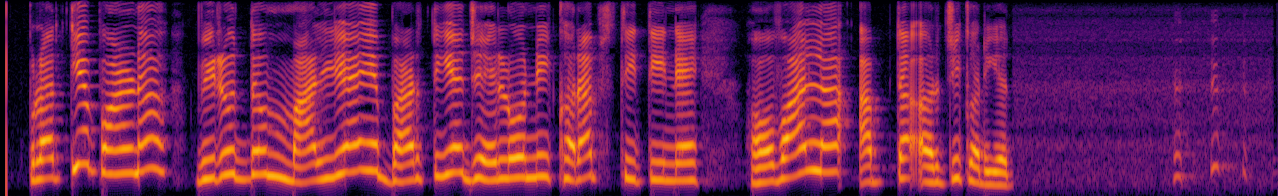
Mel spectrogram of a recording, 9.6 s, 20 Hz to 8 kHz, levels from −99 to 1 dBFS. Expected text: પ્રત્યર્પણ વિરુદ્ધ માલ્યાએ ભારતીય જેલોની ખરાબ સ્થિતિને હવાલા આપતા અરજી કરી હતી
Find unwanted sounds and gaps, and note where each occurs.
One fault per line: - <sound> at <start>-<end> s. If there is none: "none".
- laugh at 8.8-9.4 s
